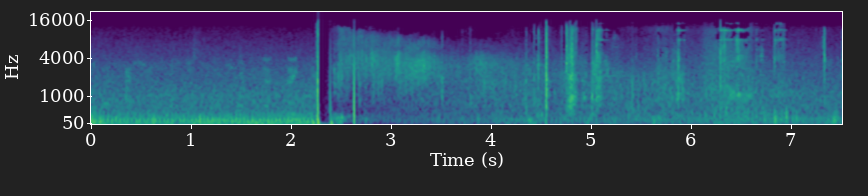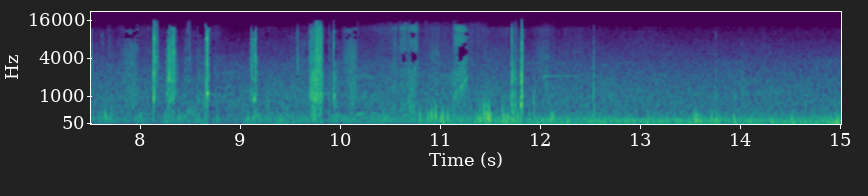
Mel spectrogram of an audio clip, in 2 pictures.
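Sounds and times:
weaker echo crack: 2.3 - 5.6
rifle shot: 2.3 - 6.0
rifle bolt clicks and rattles: 4.3 - 10.0.

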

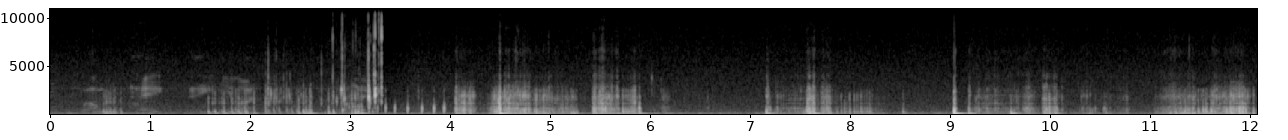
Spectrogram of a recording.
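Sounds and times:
water rushing: 0.0 - 4.2
underwater knocks and clicks: 1.5 - 6.1, 9.0 - 10.6.

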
